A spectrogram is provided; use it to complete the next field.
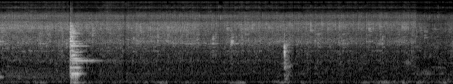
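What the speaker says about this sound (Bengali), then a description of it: "আলুটা অল্প নাড়াচাড়া করে নিয়েছি" Potatoes and turmeric fry in a pan with a constant soft sizzle, broken by two sharp scrapes of a utensil stirring against the pan, one early and one later, with no talking.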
